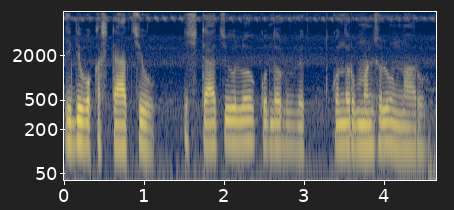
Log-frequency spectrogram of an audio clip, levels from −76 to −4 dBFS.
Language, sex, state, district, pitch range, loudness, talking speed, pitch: Telugu, male, Telangana, Hyderabad, 115-125 Hz, -20 LUFS, 130 wpm, 120 Hz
